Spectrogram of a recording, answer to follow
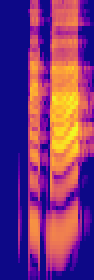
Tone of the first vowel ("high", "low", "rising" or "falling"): low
